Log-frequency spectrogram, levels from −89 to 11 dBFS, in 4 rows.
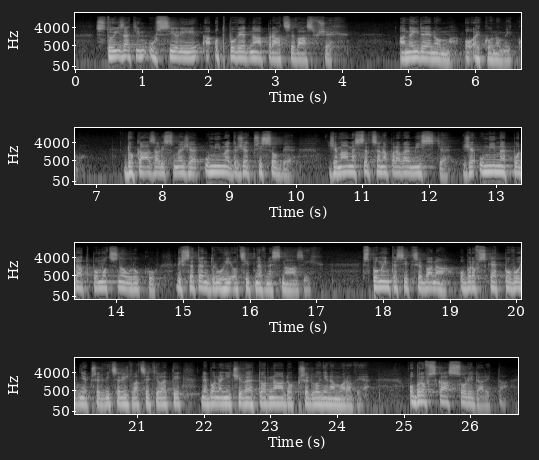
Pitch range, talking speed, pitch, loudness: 110-130 Hz, 130 wpm, 120 Hz, -21 LUFS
